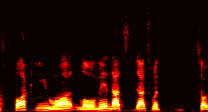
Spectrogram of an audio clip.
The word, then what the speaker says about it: Loughman: ] do you want low man that's that's what so some people call me Loman just because of Canadian pronouncing she says what the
